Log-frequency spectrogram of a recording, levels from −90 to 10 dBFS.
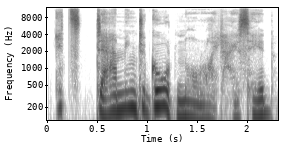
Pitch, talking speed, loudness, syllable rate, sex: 150 Hz, 205 wpm, -19 LUFS, 5.2 syllables/s, female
